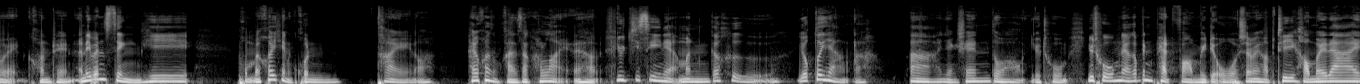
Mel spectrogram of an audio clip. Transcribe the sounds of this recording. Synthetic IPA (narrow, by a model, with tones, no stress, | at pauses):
wḛː˦˩t̪̚kʰɔ˧nt̪ʰe˧˦˥nʔa˧nːiː˦˥pe˧nsi˨˩ŋt̪ʰiː˥˩ | pʰo˩˦mːa˥˩jxʰɔ˥˩jhe˩˦nkʰo˧n | t̪ʰa˧jnɔ̰˦˥ | ha˥˩jkwaː˧msa˨˩˦mkʰa˧nsa˦˥t̪ʰa˥˩wɾa̰˨˩jna̰˦˥kʰa̰˦˥p̚juː˧t͡ɕiː˧siː˧ni˥˩ɐma˧nkɔː˥˩xʰɯː˧jo˦˥k̚t̪u˧ɐjaː˨˩ŋna˦˥ | ʔaː˧˩jaː˨˩ŋt͡ɕʰe˥˩nt̪u˧ɐkʰɔː˩˦ŋjuː˧t̪ʰuː˦˥p̚juː˧t̪ʰuː˦˥p̚ni˥˩ɐkɔː˥˩pe˧npʰɛ˨˩t̪̚fɔː˧mwiː˧dḛ˧ʔoː˧t͡ɕʰa˥˩jma˦˥kʰa˦˥p̚t̪ʰiː˥˩xʰa˦˥wma˥˩jda˥˩j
